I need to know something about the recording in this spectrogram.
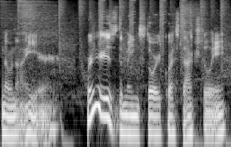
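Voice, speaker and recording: Male game streamer, lowish pitch, unhurried casual rambling, faint music underneath. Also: big pitch swings, gravelly, mellow. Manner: rambling, repeating words as he thinks aloud. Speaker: live streamer.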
